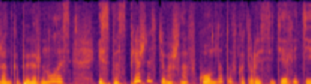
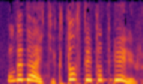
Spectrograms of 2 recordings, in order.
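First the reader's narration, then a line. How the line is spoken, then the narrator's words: Exclaiming. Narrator (Russian): воскликнула она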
